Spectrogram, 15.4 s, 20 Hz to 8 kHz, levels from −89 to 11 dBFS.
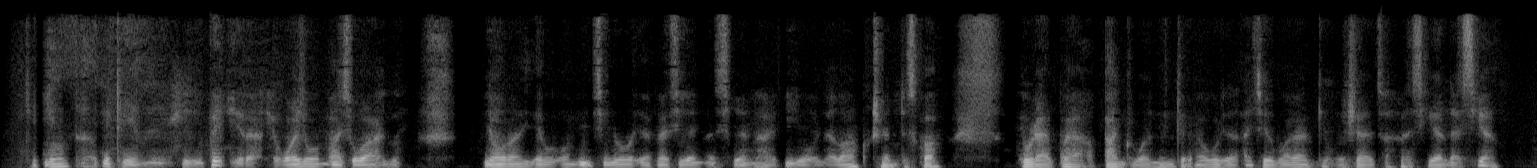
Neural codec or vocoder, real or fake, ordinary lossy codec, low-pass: codec, 16 kHz, 0.5 kbps, FunCodec, trained on Chinese and English, 25 frames a second; fake; AAC, 32 kbps; 7.2 kHz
